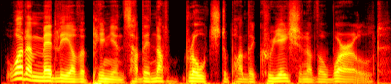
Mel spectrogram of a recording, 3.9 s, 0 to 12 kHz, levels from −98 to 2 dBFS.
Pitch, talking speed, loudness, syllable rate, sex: 115 Hz, 230 wpm, -21 LUFS, 5.6 syllables/s, male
